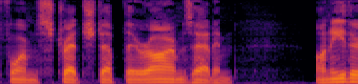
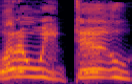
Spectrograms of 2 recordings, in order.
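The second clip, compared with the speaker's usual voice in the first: very high, wheezy, drawn-out words; 7 dB louder than usual. Anna, just after Daniel cries out to be pulled up, wheezing. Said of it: "wheezed Anna".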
